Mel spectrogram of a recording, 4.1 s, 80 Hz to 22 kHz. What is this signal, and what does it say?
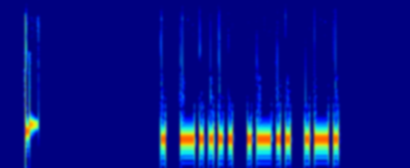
Morse code, heard as a keyed tone, about 25 wpm, 690 Hz. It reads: E6LR
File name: practice / 25wpm / Four Letter-Number Combinations - 25wpm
